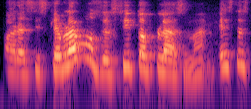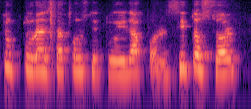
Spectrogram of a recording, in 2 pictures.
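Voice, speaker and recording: A woman's voice: on the high side, animated, a little fast, highs cut off. A woman teaches a biology review lesson, walking through examples and checking in with her students as she goes. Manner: explains with everyday examples, checks in with "¿ok?" and "¿ya?".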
